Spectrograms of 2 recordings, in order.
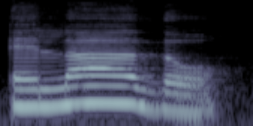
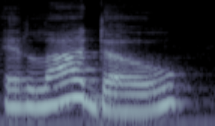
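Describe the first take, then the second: First: The d is pronounced soft, like voiced th. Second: The d is pronounced as a hard stop. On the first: The speaker calls it right. "it's a very soft D" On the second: The speaker calls it wrong. "So it's not helado"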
